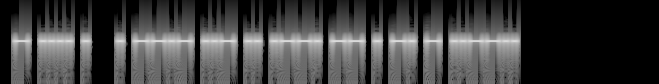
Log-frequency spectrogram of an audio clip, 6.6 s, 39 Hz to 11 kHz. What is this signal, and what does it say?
Morse code, heard as a keyed tone, about 28 wpm, 700 Hz. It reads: THE EQUIPMENT?
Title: Sentences from Top 1000 Words - Review Part 5 - 28wpm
